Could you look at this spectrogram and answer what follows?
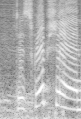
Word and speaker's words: description: Description. Ready? Begin. D-E-S-C-R-I-P-T-I-O-N. Description. Sometimes it's that shun at the end. T-I-O-N says shun. It's one of those special sounds you learned in when you took phonics in kindergarten, first and second grade.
